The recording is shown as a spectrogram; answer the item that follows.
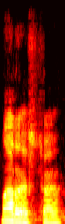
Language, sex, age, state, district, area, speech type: Kannada, male, 30-45, Karnataka, Shimoga, rural, spontaneous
